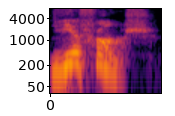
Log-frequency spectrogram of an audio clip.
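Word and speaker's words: Villefranche: city and this is bob maybe you can pronounce for me because i don't want to get it wrong it is via france via france okay which is uh very close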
